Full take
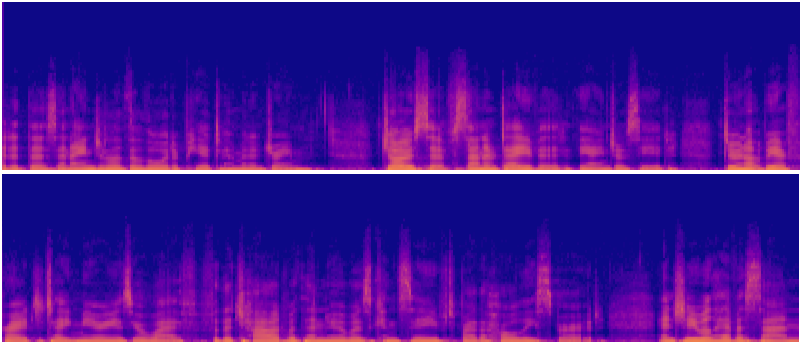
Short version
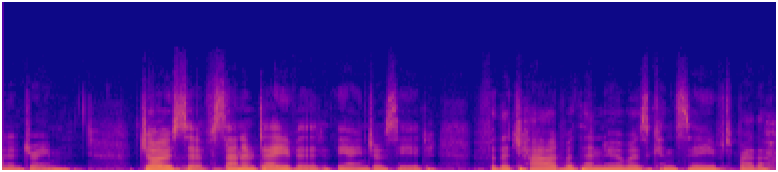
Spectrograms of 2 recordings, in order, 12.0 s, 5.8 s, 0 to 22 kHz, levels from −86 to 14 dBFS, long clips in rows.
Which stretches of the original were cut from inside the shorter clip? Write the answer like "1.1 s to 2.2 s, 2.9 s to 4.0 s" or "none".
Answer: 5.3 s to 7.4 s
